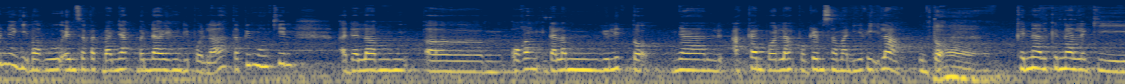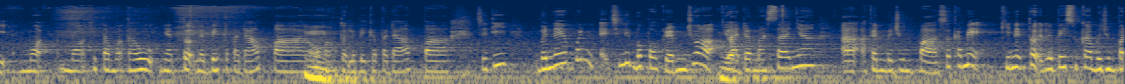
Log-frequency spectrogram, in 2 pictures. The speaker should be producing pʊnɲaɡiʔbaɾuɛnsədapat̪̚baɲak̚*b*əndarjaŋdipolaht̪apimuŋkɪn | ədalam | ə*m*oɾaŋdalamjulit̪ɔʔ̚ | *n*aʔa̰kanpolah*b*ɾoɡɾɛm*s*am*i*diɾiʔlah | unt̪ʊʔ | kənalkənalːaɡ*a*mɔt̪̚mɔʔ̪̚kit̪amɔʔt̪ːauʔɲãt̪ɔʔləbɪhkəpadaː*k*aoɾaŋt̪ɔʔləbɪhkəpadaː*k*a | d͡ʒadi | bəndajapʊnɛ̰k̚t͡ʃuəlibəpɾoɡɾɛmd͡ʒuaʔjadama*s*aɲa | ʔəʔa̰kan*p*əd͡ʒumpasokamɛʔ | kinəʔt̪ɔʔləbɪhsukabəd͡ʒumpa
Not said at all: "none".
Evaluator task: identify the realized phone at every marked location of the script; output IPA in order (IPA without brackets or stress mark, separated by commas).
b, m, ɲ, p, s, a, i, p, p, s, b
